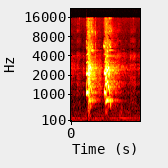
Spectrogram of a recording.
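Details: Two quick, sharp barks from a Sheltie, one of the pets Bella and Beetle pressing to play ball, the second bark slightly longer with a trailing tail, against quiet indoor hum.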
